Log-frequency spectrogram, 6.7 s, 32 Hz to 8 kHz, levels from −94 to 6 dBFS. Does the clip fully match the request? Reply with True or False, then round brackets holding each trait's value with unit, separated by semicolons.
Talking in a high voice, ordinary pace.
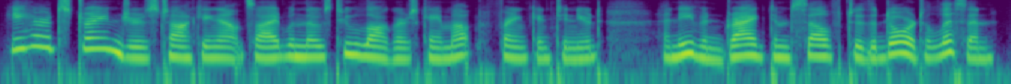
True (210 Hz; 195 wpm)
